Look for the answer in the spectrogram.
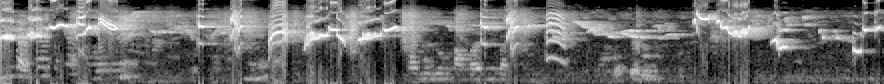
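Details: Oriental magpie-robin in ngeplong song, calling a rival to spur quiet birds: bursts of harsh squawks, fast upward sweeps and whistled phrases separated by short pauses.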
